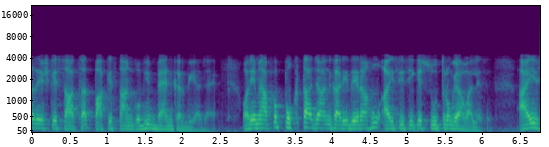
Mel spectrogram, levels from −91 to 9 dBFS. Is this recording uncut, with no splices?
yes; 0 cuts

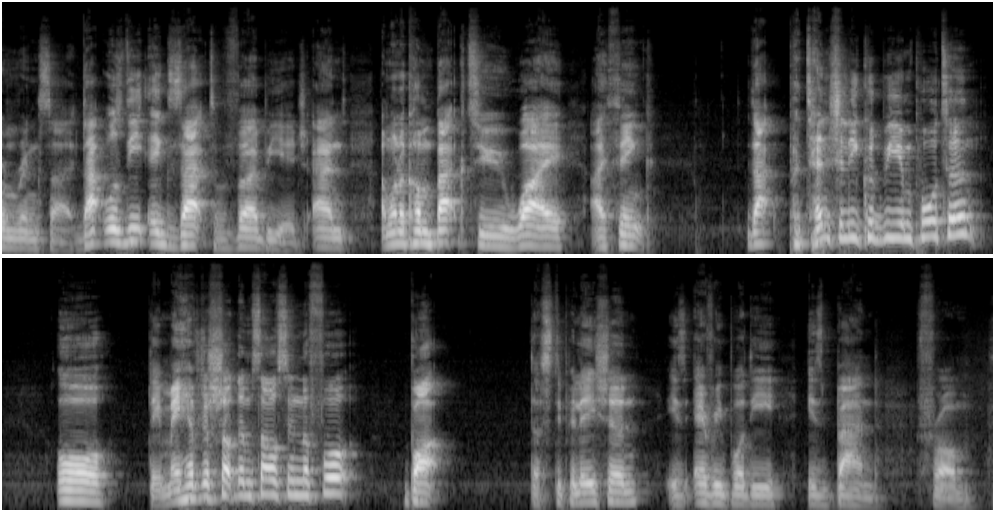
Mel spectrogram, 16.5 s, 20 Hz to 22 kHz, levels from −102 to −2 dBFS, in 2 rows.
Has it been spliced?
no; 0 cuts

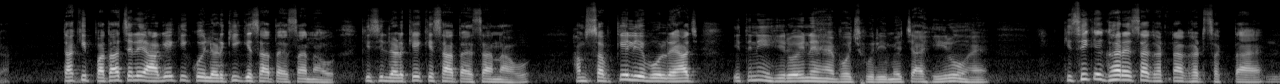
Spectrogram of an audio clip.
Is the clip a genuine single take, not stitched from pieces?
yes; 0 cuts

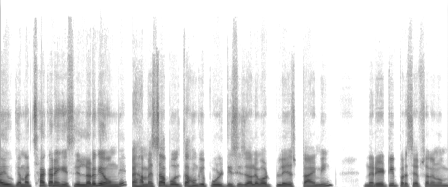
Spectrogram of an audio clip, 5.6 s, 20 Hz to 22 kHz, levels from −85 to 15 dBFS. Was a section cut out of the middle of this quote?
yes; 1 cut; at 1.6 s

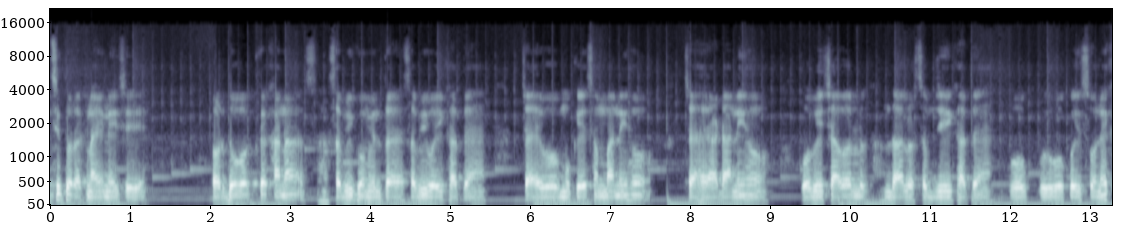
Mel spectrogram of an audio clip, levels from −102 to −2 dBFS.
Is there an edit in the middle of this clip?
no; 0 cuts

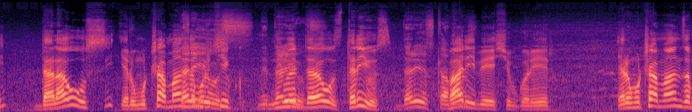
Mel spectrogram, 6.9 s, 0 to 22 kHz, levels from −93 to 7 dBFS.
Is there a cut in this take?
no; 0 cuts

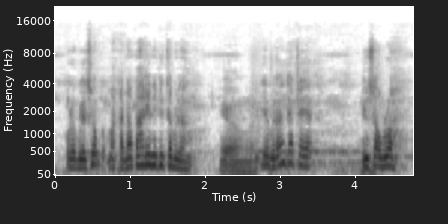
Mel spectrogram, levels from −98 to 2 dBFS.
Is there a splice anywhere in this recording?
yes; 2 cuts; at 2.5 s, 4.0 s

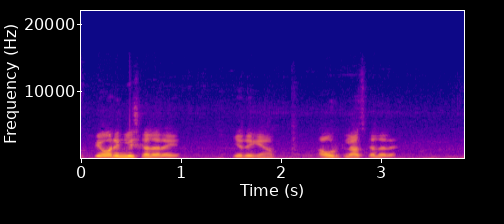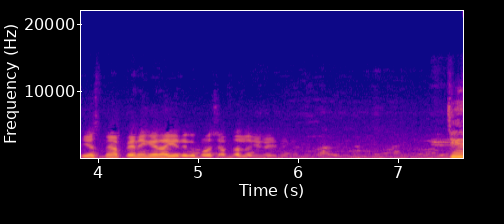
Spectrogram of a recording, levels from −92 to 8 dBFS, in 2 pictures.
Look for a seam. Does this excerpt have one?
no; 0 cuts

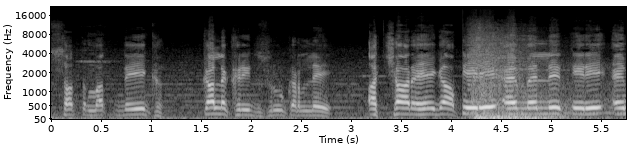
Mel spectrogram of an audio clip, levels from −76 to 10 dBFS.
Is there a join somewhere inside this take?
yes; 1 cut; at 4.1 s

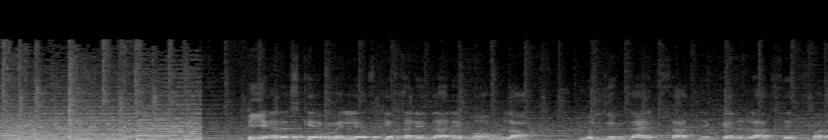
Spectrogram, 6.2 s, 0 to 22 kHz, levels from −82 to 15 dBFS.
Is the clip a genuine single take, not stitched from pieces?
no; 1 cut; at 1.5 s

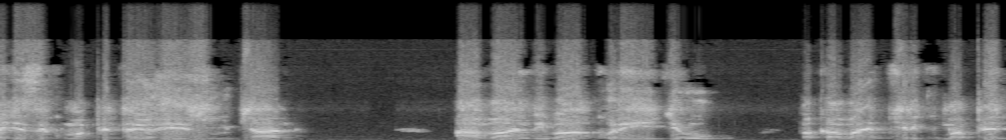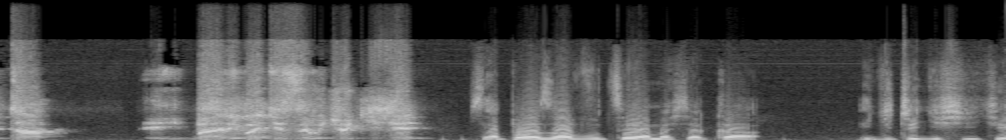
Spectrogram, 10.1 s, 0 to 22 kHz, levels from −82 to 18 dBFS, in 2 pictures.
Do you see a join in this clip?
yes; 1 cut; at 7.3 s

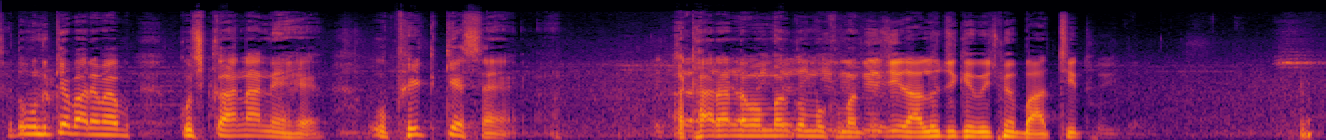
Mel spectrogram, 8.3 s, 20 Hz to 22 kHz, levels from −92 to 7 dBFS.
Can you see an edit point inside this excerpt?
no; 0 cuts

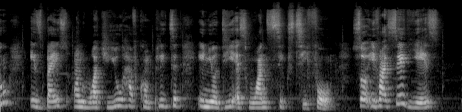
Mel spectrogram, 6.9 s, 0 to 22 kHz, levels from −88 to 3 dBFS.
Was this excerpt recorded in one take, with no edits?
no; 1 cut; at 5.1 s

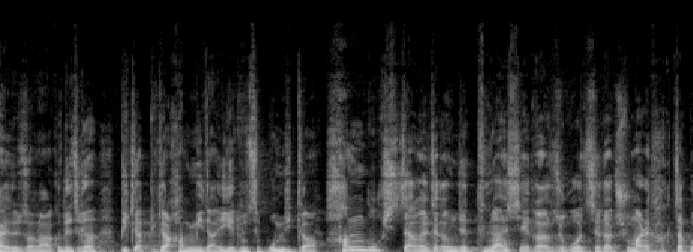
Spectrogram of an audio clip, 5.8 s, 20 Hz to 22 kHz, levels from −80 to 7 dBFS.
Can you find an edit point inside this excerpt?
yes; 1 cut; at 2.6 s

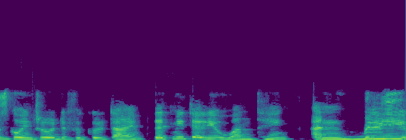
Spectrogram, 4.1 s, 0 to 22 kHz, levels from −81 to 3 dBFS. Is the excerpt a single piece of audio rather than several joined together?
no; 1 cut; at 1.4 s

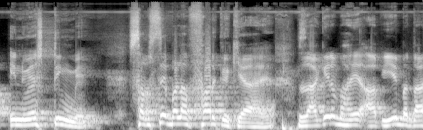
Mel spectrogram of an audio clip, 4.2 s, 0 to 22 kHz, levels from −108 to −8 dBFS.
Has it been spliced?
yes; 1 cut; at 2.8 s

